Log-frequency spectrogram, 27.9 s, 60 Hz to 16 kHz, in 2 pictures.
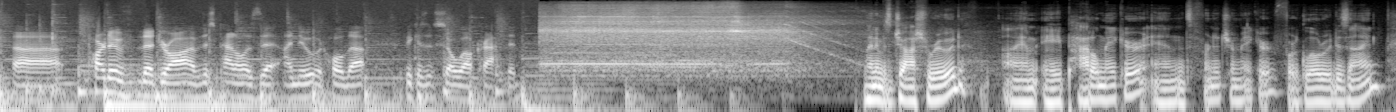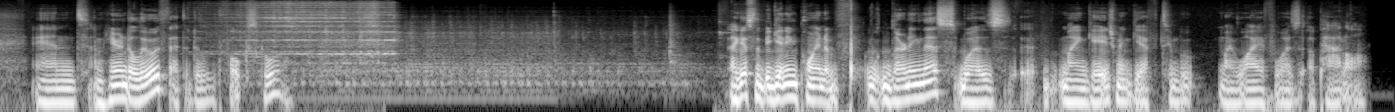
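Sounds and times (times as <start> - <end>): miter saw whining: 5.4 - 9.0, 16.0 - 20.7
saw motor winding down: 5.4 - 10.0, 16.0 - 21.0.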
